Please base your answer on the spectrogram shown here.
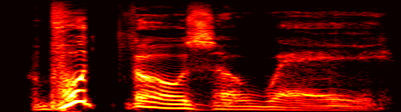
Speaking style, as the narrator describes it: she said coldly to Harry and Ron

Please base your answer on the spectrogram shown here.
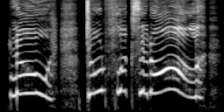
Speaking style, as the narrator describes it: shouted

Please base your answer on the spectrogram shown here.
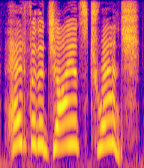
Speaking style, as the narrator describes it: I shouted to Edric

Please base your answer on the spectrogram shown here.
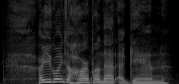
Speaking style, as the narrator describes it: the woman sighed

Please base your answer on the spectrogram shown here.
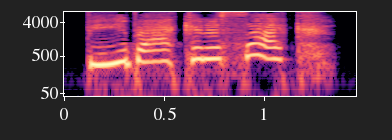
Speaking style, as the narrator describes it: say, sounding extra chirpy

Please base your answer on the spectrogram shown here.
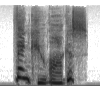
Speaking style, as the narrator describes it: said sweetly

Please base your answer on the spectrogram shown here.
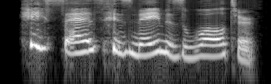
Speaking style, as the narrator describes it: Cora giggled to Alice

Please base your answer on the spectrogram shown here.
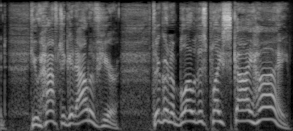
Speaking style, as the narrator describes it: Sabrina cried

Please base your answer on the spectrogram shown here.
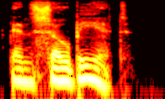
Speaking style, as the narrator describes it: she whispered

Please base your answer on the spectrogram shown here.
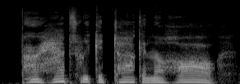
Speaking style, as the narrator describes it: whispered

